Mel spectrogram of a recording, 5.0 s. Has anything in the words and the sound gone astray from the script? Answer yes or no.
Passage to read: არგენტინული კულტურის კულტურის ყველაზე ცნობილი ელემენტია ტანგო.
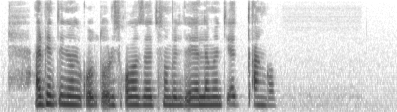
yes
